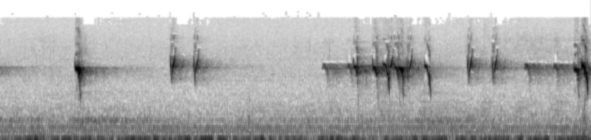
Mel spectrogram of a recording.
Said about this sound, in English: Wild bird up in the tree.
